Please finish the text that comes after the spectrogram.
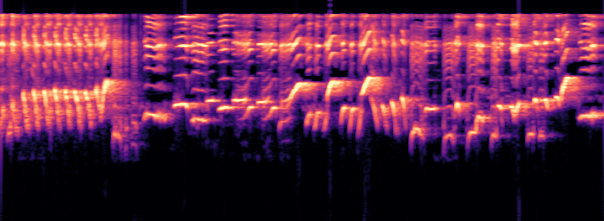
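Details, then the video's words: White-rumped shama showing off rich song material to stir a rival into replying: a dense, continuous jumble of rippling trills, quick whistled upslurs and chattering notes with almost no break. "MURAI BATU GACOR memancing EMOSI lawan jadi NYAUT GACOR BONGKAR MATERI ISIAN ampuh buat PANCINGAN"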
